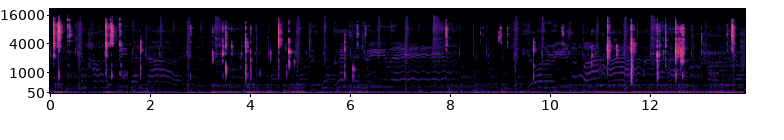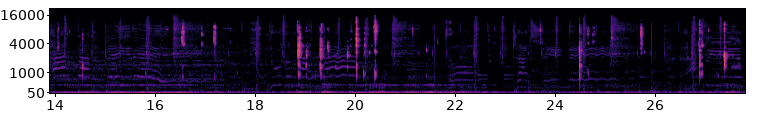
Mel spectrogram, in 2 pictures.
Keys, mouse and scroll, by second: 0.0 Return, 1.7-3.4 drag, 3.4 ctrl+d, 4.3 ctrl+[, 4.7 ctrl+shift+y, 6.1 click, 8.4 Return, 9.6-11.0 drag, 11.0 ctrl+d, 11.5 [, 12.4 ctrl+shift+y, 14.0 click, 16.3 Return, 17.5 click, 18.8 ctrl+d, 19.2 [, 20.2 ctrl+shift+y, 21.8 click, 24.4 Return, 25.3-26.8 drag, 26.8 ctrl+d.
